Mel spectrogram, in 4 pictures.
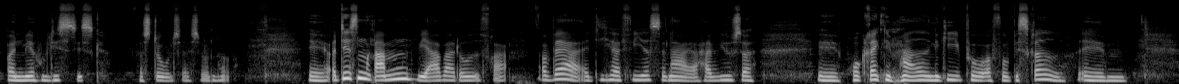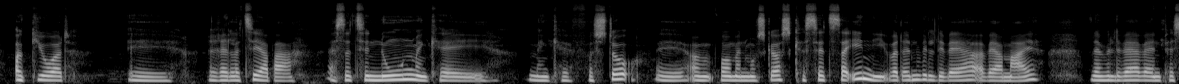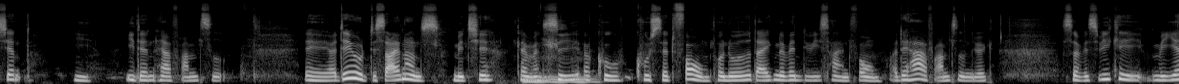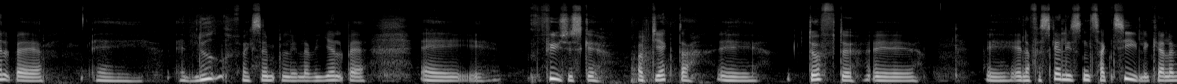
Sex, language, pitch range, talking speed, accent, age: female, Danish, 180-210 Hz, 170 wpm, native, 20-39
